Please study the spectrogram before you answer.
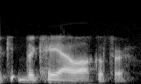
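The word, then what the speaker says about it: Kau aquifer (Kaʻū): And I know how to say Waiakea, but I don't know how to say the is it K-E-A-A-U, the aquifer at the bottom of Mauna Loa Volcano? – Yeah, it's the Kau aquifer.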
